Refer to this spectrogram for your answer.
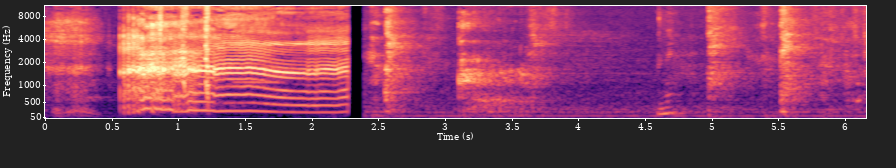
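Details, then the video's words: A Chihuahua in an angry mood gives one sustained, steady, tonal growl-whine lasting over a second, then falls quiet except for soft rustling and faint indoor background noise. "Angry Dog Compilation"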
